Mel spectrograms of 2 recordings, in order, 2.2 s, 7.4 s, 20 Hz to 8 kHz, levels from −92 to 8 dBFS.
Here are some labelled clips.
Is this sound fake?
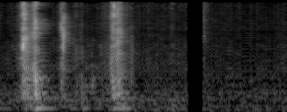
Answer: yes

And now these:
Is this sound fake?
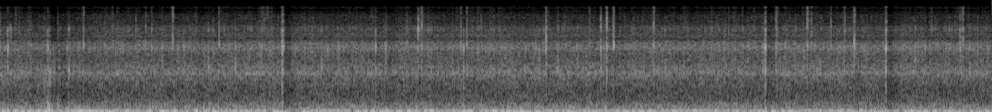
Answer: yes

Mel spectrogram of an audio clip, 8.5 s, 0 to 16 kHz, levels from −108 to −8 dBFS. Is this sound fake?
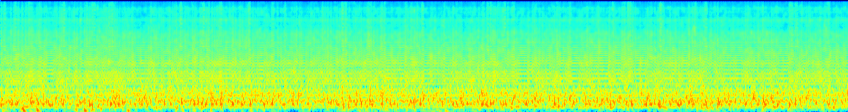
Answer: yes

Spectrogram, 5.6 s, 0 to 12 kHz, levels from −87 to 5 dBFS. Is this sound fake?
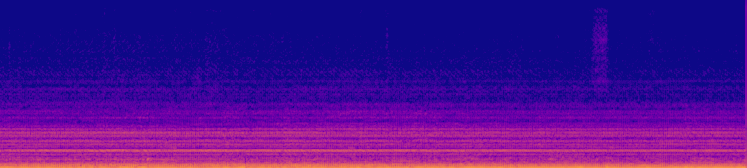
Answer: yes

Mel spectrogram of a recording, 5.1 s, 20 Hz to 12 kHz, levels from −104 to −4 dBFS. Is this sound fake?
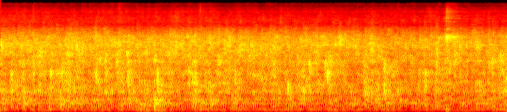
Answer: yes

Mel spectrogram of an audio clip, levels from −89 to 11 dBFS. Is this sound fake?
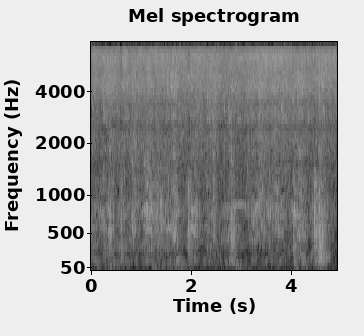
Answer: no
